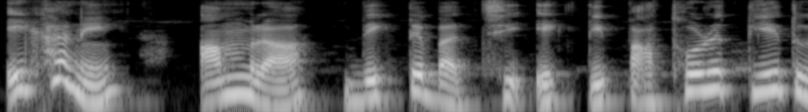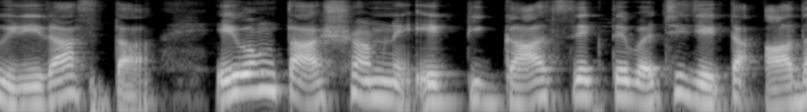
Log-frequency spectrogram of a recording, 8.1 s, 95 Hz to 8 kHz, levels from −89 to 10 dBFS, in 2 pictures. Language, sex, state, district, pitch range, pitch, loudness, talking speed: Bengali, male, West Bengal, Jalpaiguri, 145-205 Hz, 165 Hz, -17 LUFS, 140 wpm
